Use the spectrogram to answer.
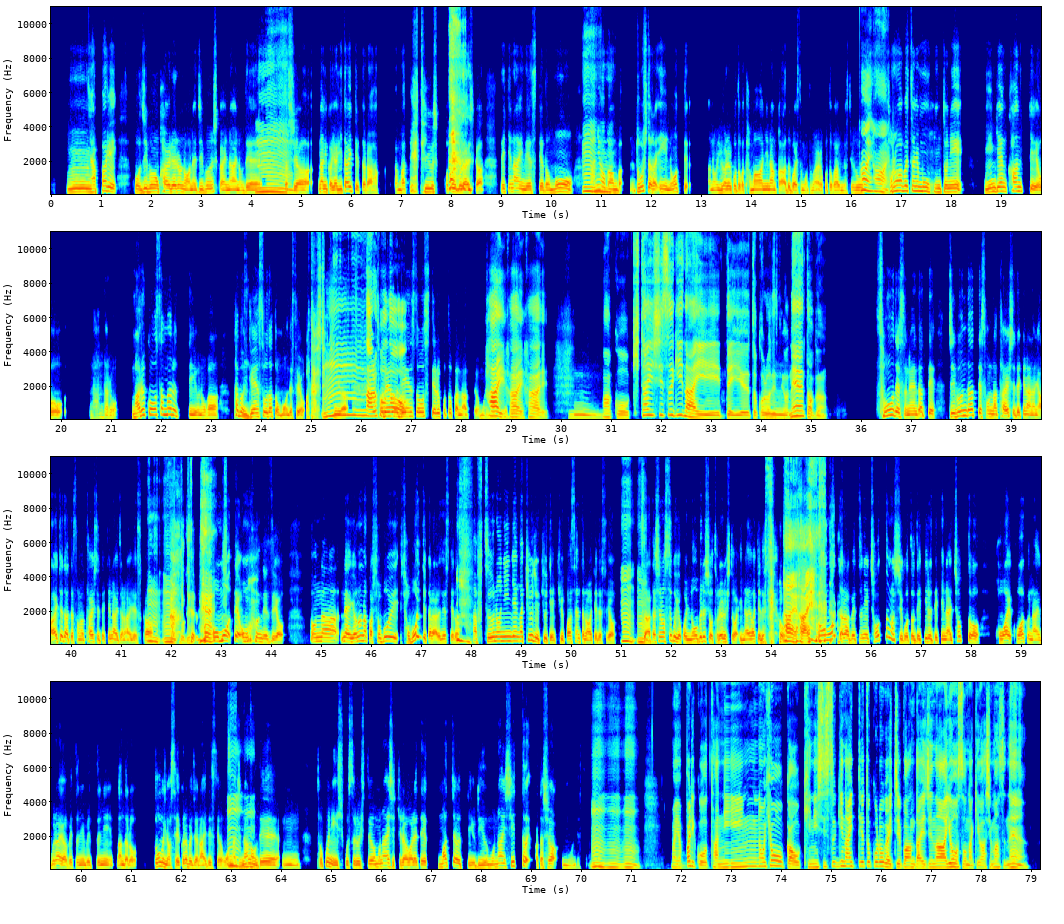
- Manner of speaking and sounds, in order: chuckle; laughing while speaking: "私的には"; chuckle; laughing while speaking: "ですね"; chuckle; laughing while speaking: "思うんですよ"; chuckle; laughing while speaking: "わけですよ"; laugh
- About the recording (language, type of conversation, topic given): Japanese, podcast, 「ノー」と言うのが苦手なのはなぜだと思いますか？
